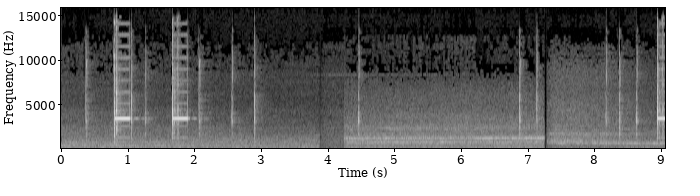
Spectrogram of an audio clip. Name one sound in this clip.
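Electronic keypad buttons beep and click as they are pressed.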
